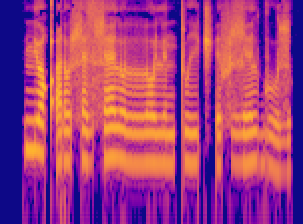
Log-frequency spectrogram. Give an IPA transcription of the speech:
nʲuqʼɪɾʊɬɛz ɬɛlʊlːolʲʊn tʷit͡ʃʼɪf ɮɪlɡuz

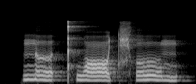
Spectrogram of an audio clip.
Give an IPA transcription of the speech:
nɤː˨˩t̚kʰwɔː˨˩ t͡ɕʰo˥˩m

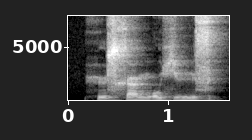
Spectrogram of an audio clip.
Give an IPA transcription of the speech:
hyzxæŋoçiz

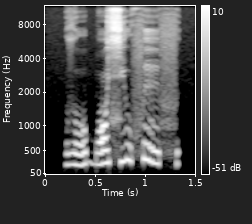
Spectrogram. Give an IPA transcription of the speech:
ðo˨˩˦bɔ˨˦sʲu˧˥˧f e˥˨f

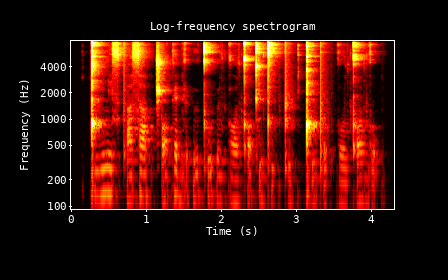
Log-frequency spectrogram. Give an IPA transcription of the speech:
ǃilispʼas ap t͡ʃʼɔkɛbʲɤ ʔɯkʼuʔɯl kɔlkʼɔkʼitʼik pʼikǃʼɯpʼɤp kolkʼɔlɡop

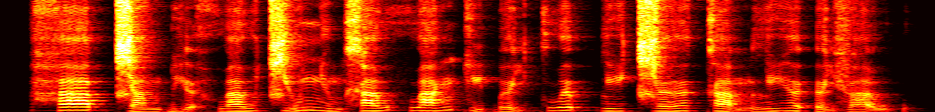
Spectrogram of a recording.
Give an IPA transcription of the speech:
haː˦˥p̚t͡ɕa˨˩mɓḭ˧˨ə̯ hwa˨˦wt͡ɕɨ̰˧˥w ɲɨ˧˩mxa˨˦whwa˨˦ŋkḭ˧˨ ɓə̰˧˨j kwə˦˥p̚li˨˦t͡ɕəː˨˦ ka̰˧˨mli˧ə̯ ʔə̰˧˨jva̰˧˨wʔ

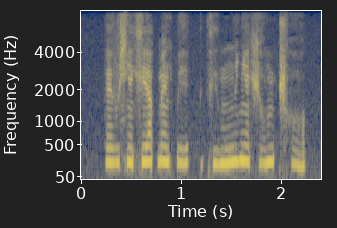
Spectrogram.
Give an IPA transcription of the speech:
ɛvɕɛ̃xʲa ɓɛ̃k͡pe̤ | kʲo̤mŋɯʎɛ̃ ʃɔ̤m ʈ͡ʂʰɔ̤

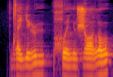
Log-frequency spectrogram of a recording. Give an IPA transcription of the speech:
dlaʎiɭʉ | χʷɪ lʉʒɔ lˠu

